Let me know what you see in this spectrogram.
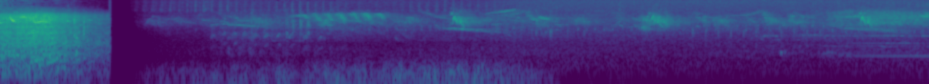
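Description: Rushing water for about the first second, cut off abruptly, then several birds chirping and calling. A low rumble lies under the birds until about halfway, and a faint steady hum comes in near the end.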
